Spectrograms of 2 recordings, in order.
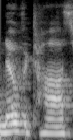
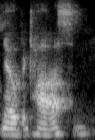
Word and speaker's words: Novitas: now I was on novitas or novitas however you want to say it um they officially call themselves novatos because they say it like 90 times when you listen to anything they're presenting but I was listening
